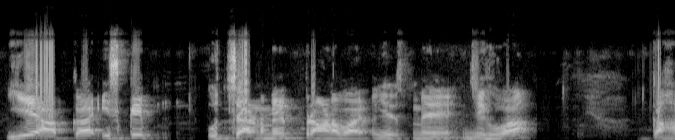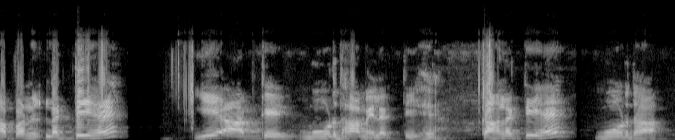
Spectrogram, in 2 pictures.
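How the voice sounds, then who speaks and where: Slow, drilling male grammar teacher. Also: sits high, a bit bright. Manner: asks a question, then answers it himself in drill fashion; spells out sounds and example words one by one. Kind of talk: grammar lesson.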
